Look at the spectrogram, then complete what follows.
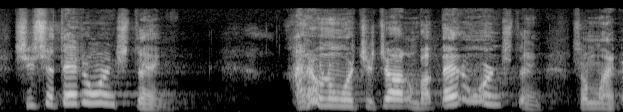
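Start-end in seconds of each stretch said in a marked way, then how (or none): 0.5-1.3 high, insistent mock wife; wife insisting to husband, high pitched. 2.2-4.1 high, quick mock wife; wife losing patience with husband, high and fast; exasperated wife. Wife voiced insisting.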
